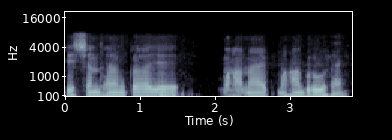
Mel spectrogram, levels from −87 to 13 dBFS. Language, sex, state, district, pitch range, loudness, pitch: Hindi, male, Bihar, Jahanabad, 120-130 Hz, -19 LUFS, 125 Hz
